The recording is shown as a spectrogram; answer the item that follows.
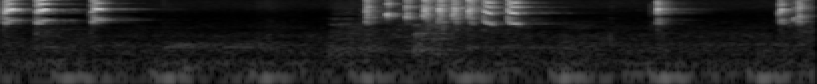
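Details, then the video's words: Lovebird giving a few sharp, high chirps, then a dense chattering burst of rapid notes, a pause, and two more isolated shrill chirps over a soft low hum. "Love Birds Chirping Sounds"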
